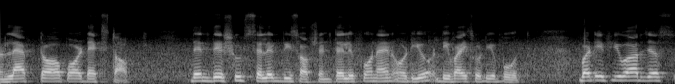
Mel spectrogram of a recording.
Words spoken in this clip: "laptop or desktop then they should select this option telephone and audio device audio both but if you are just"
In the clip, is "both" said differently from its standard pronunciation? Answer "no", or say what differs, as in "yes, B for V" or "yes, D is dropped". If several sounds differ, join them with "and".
yes, T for TH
